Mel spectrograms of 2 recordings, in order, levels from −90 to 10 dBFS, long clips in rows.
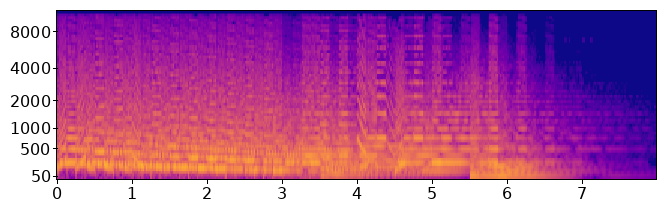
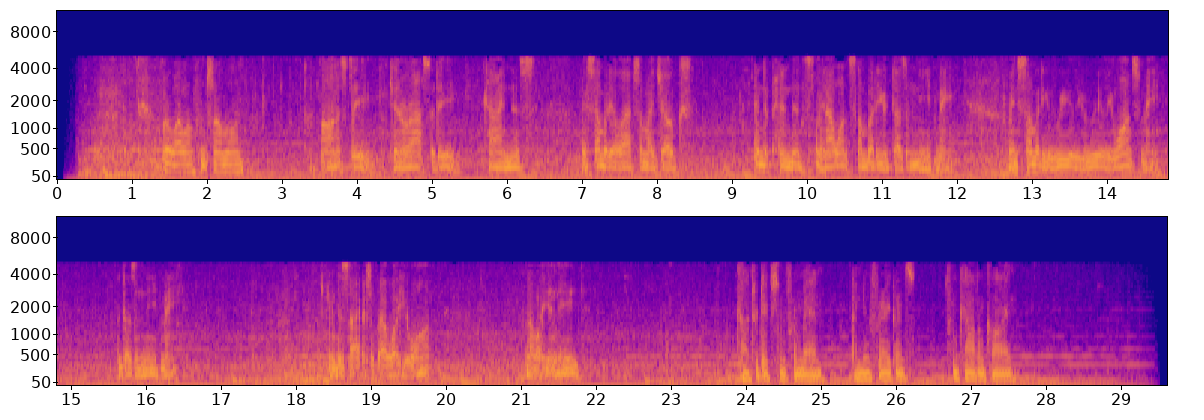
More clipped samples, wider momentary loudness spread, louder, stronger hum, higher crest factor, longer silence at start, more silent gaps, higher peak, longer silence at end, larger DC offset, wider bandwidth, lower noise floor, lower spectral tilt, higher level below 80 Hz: neither; second, 6 LU vs 15 LU; first, -16 LUFS vs -20 LUFS; first, 60 Hz at -45 dBFS vs none; about the same, 14 dB vs 16 dB; about the same, 0 s vs 0.05 s; neither; about the same, -2 dBFS vs -4 dBFS; first, 1.3 s vs 0.1 s; second, under 0.1% vs 2%; first, 11 kHz vs 5.2 kHz; first, -62 dBFS vs -42 dBFS; second, -7 dB/octave vs -12 dB/octave; about the same, -32 dBFS vs -32 dBFS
